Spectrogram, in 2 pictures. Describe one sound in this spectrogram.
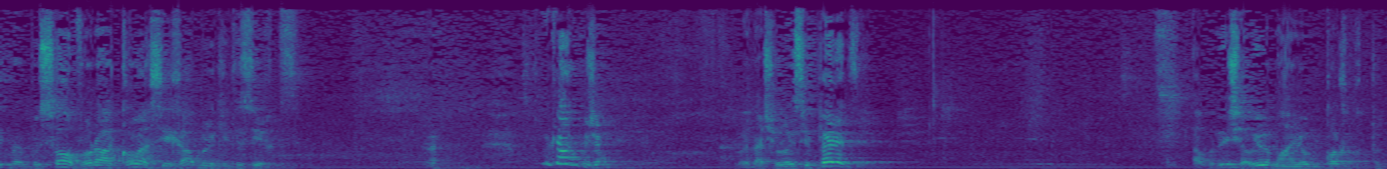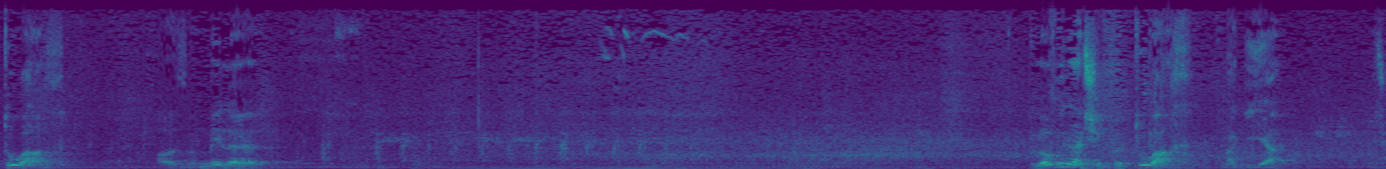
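An elderly man speaks calmly in bursts, with pauses, close by.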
